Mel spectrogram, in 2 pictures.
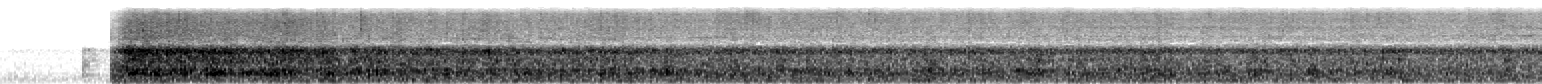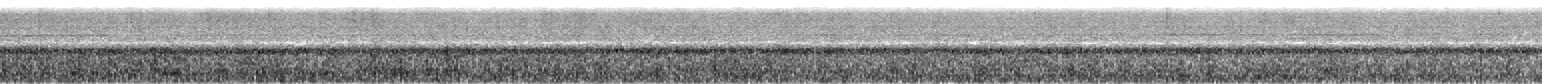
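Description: A blender churns a thick lemon coconut cream pie mixture, starting abruptly and holding a loud, steady, close whir for the rest of the clip.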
